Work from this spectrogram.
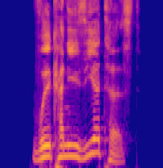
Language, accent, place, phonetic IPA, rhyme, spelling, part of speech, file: German, Germany, Berlin, [vʊlkaniˈziːɐ̯təst], -iːɐ̯təst, vulkanisiertest, verb, De-vulkanisiertest.ogg
- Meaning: inflection of vulkanisieren: 1. second-person singular preterite 2. second-person singular subjunctive II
